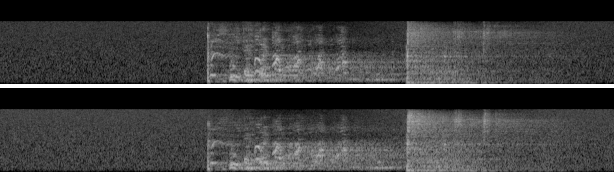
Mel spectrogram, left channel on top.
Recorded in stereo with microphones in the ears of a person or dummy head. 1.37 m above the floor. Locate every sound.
2.1 s laughter: 75° left (ahead or behind), 0.9 m; by 4.0 s 80° left, 3.5 m
4.1 s a gunshot: 30° left (ahead or behind), 3.5 m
